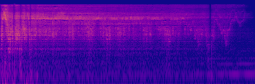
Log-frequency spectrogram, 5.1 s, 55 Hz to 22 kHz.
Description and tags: Bowed Styrofoam 2
Polystyrene foam bowed with a well-rosined violin bow. Recorded in mono with a Neumann KM 184 small-diaphragm cardioid microphone from 5-10 inches away from the point of contact between the bow and the styrofoam.
bowed, harsh, harsh-noise, high-frequency, howl, noise, plastic, polystyrene, styrofoam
